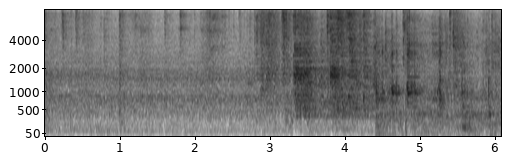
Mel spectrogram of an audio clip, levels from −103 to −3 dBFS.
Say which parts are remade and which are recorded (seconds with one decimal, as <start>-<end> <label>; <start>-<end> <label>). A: 0.0-0.7 recorded; 0.7-4.4 remade; 4.4-5.2 recorded; 5.2-6.1 remade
